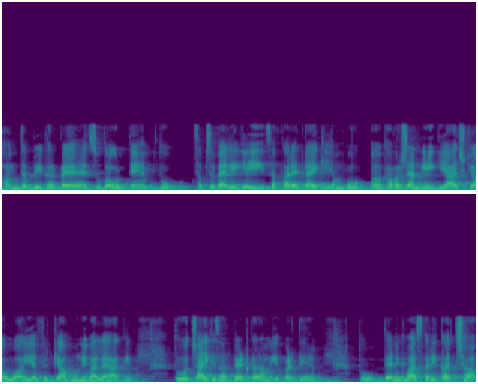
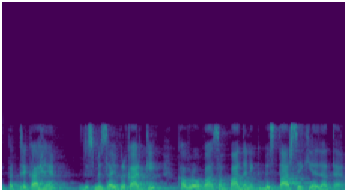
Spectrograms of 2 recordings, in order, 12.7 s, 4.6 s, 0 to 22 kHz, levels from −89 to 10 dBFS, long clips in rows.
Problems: constant background noise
